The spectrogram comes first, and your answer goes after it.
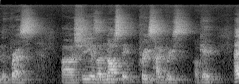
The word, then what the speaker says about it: Gnostic: press, she is a Gnostic priest, high priest, okay? I call it, by the way, I call it gnostic. Okay. I know the G is silent, Right.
